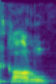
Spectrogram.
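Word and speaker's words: caro: كايرو ما قلناش خالص خلي بالك عشان تعرف تنطق صح اهو طيب عندنا ايه كمان مثلا زي كلمه كارو كارو يعني معناها غالي او عزيز تنفع تقول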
